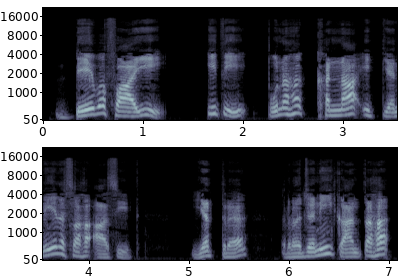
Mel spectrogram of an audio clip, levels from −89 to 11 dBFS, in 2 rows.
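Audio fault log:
Throughout: HE-AAC compression, likely. The treble is rebuilt from lower bands and sounds gritty and metallic, with nothing above 14.9 kHz, which fits a bitrate around 20 kbps.
6.74 s: pre-echo. Quantisation noise spread across the transform block leaves a brief hiss about 17 ms ahead of a sharp attack, softening its onset.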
